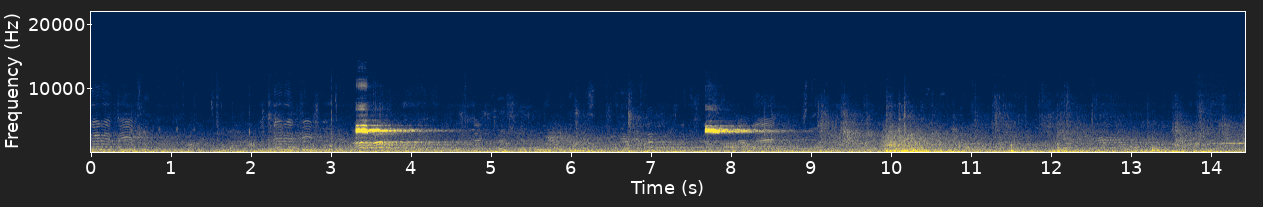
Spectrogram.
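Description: Murmur of voices and general noise in a large sports hall, cut by two short, loud, high-pitched signal tones about four seconds apart, each lasting under a second.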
